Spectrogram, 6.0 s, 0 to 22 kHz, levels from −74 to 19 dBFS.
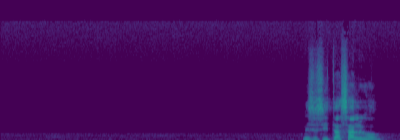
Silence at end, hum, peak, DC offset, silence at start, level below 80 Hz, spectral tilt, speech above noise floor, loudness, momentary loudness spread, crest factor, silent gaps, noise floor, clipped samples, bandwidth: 0.3 s; none; -12 dBFS; under 0.1%; 4.55 s; under -90 dBFS; -2 dB/octave; 30 dB; -29 LUFS; 19 LU; 26 dB; none; -61 dBFS; under 0.1%; 19 kHz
